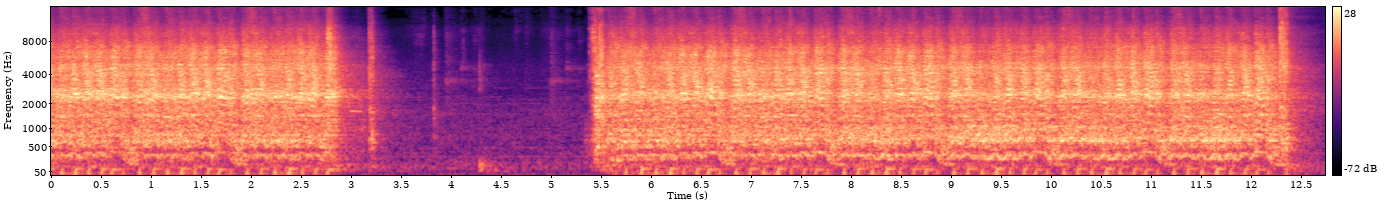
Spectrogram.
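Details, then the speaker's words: Studebaker on its first start attempt after wiring, carbureted, possibly flooded, ignition "brain" just hooked up: two long spells of steady, brisk cranking with no firing stroke; cranks but no spark. "Well, I think the brains are on vacation. yeah, I don't know. What the heck's going on?"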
